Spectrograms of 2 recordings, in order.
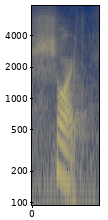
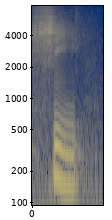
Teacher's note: Less rounding for sh, and it'll sound more natural.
